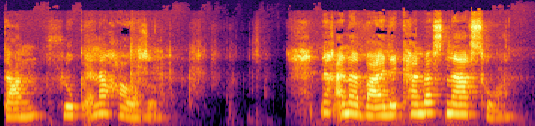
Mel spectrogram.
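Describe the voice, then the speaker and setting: A woman reading a children's story aloud in a calm, gentle narrating voice. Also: sits high, measured pace.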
